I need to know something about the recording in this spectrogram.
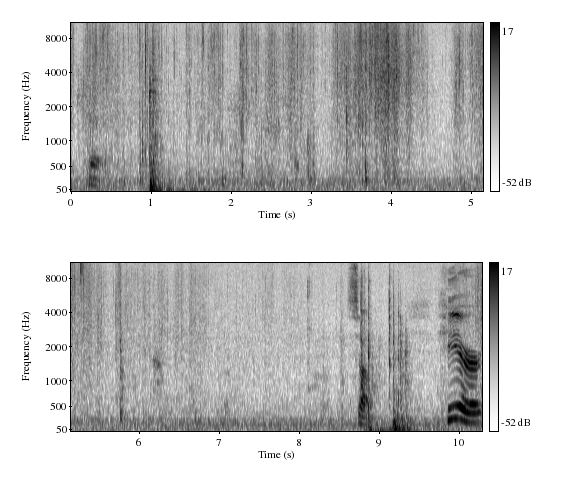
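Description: A heavy object knocks on a surface.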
